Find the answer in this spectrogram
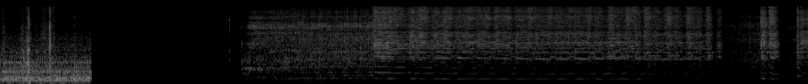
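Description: Cordless Makita angle grinder with a sanding disc working the bare steel van floor, cleaning it back to metal around the rust holes ready for welding. A brief scraping sound cuts off about a second in. After a short silence the grinder spins up and runs with a steady whine and the hiss of the disc for about five seconds.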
